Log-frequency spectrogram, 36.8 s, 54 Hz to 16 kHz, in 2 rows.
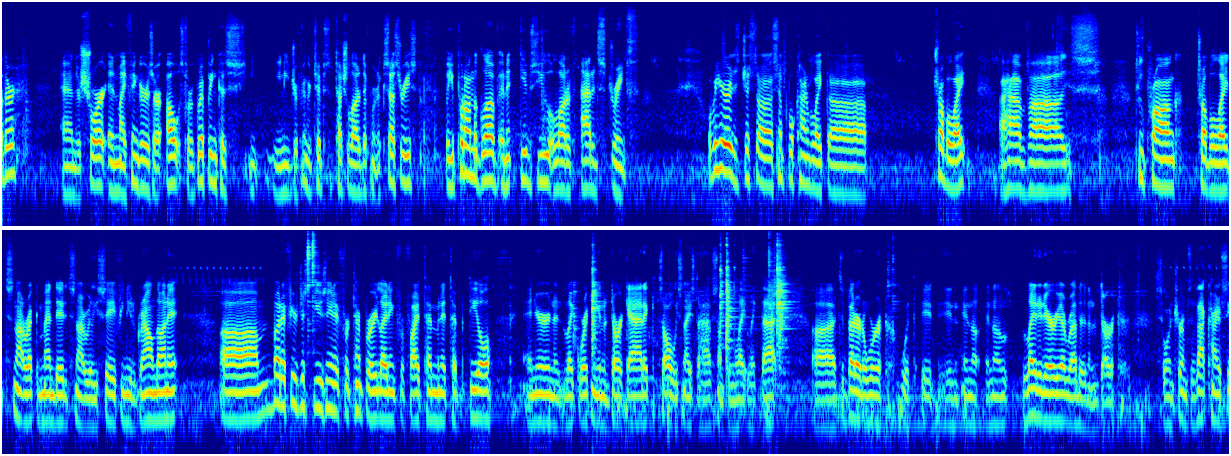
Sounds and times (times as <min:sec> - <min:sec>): Speech: 0:00.0 - 0:00.3, 0:00.9 - 0:09.6, 0:10.6 - 0:13.0, 0:14.0 - 0:21.1, 0:21.7 - 0:36.8.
